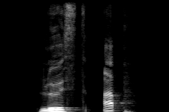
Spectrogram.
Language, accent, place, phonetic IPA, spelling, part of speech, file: German, Germany, Berlin, [ˌløːst ˈap], löst ab, verb, De-löst ab.ogg
- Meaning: inflection of ablösen: 1. second-person singular/plural present 2. third-person singular present 3. plural imperative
